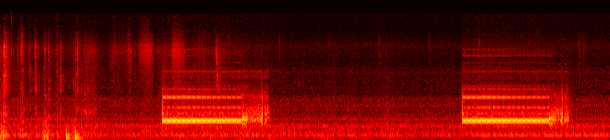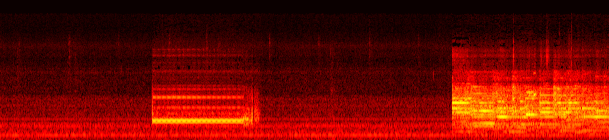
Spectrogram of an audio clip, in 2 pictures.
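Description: A phone line rings in three evenly spaced ringback tones with pauses between, then loud on-hold music cuts in.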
